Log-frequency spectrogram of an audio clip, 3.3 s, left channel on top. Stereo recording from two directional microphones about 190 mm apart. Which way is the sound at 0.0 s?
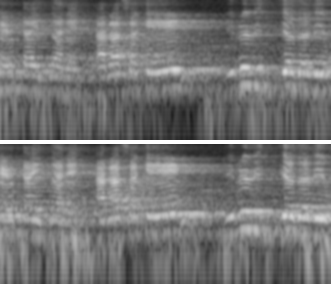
50° right (ahead or behind).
